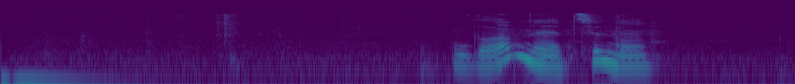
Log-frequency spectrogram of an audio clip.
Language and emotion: Russian, neutral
